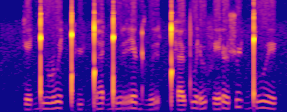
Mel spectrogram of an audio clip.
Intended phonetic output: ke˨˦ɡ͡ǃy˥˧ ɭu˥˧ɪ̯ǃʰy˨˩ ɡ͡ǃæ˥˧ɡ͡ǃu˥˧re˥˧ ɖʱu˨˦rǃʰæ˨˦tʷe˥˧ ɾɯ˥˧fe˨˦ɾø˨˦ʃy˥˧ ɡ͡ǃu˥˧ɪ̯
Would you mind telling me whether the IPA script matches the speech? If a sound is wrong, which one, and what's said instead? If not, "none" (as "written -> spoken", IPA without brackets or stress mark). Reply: none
